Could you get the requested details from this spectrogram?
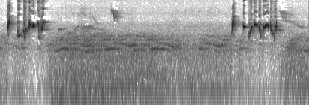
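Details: Bulbul with a pure, raw voice, singing two quick, loud warbled phrases at the start and end, with a low humming voice-like sound in between.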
